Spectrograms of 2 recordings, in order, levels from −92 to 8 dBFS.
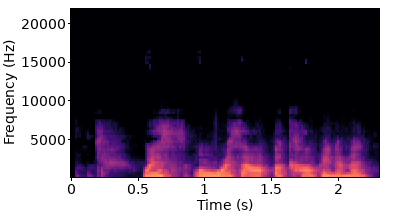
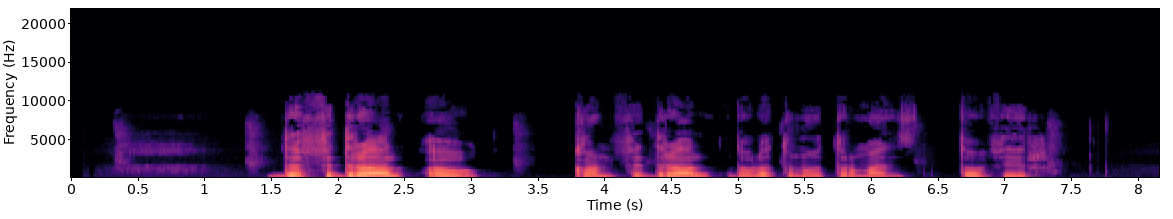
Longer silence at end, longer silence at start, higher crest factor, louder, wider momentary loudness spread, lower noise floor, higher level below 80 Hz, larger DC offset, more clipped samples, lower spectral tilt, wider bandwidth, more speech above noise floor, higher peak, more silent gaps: second, 0.1 s vs 1 s; second, 0.55 s vs 1.5 s; second, 16 dB vs 22 dB; about the same, -21 LUFS vs -23 LUFS; second, 4 LU vs 17 LU; second, -52 dBFS vs -71 dBFS; first, -64 dBFS vs -74 dBFS; neither; neither; about the same, -7.5 dB/octave vs -7 dB/octave; second, 7.4 kHz vs 10.5 kHz; second, 32 dB vs 48 dB; second, -6 dBFS vs -2 dBFS; neither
